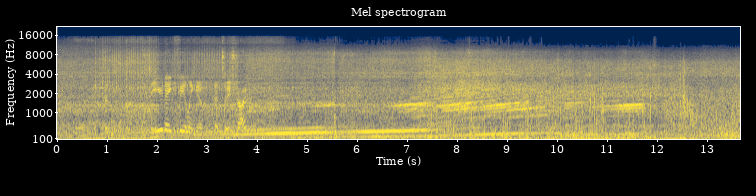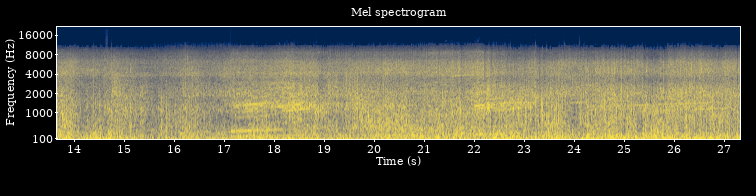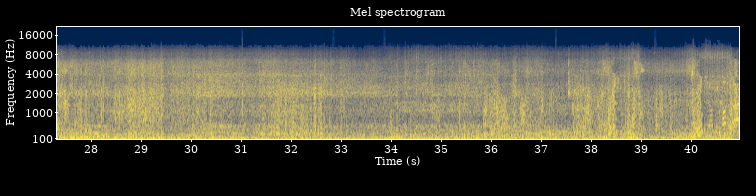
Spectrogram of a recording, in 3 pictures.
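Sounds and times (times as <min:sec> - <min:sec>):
motorcycle engine revving: 0:00.0 - 0:40.9
wind on microphone: 0:00.0 - 0:40.9.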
